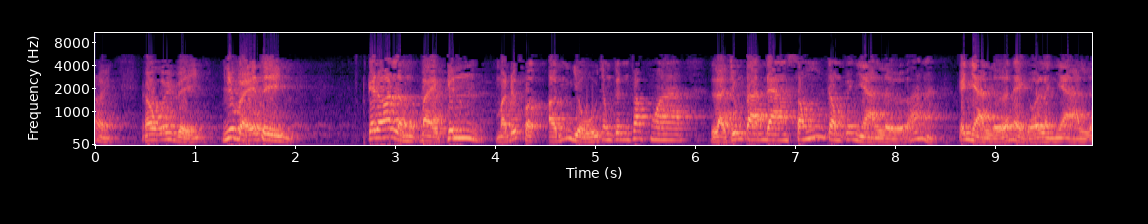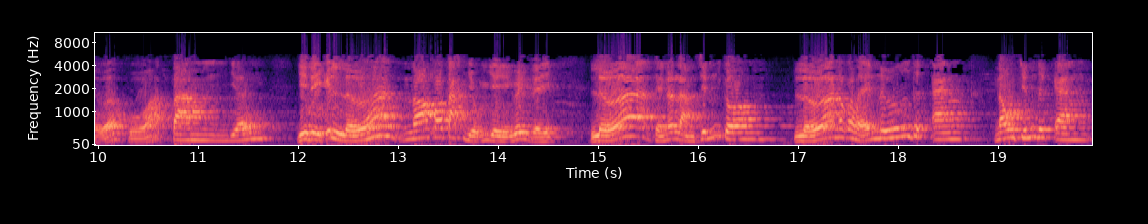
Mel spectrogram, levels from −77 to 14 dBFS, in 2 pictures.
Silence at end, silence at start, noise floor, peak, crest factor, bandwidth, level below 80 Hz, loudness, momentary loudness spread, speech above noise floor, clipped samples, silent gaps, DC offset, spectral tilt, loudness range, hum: 0 s; 0 s; -37 dBFS; 0 dBFS; 8 dB; 11 kHz; -42 dBFS; -9 LUFS; 8 LU; 29 dB; 0.9%; none; under 0.1%; -6.5 dB/octave; 2 LU; none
